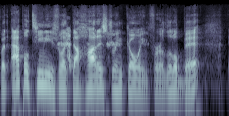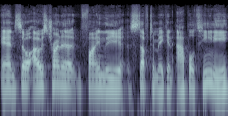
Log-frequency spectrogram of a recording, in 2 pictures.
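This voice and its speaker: A man with an American accent talks at a moderate pace in an unremarkable speaking voice, fairly high in pitch with ordinary pitch variation. The recording is very clean, with a silent background. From New Jersey. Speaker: tech reporter and podcast host. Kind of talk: casual tech podcast chat.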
